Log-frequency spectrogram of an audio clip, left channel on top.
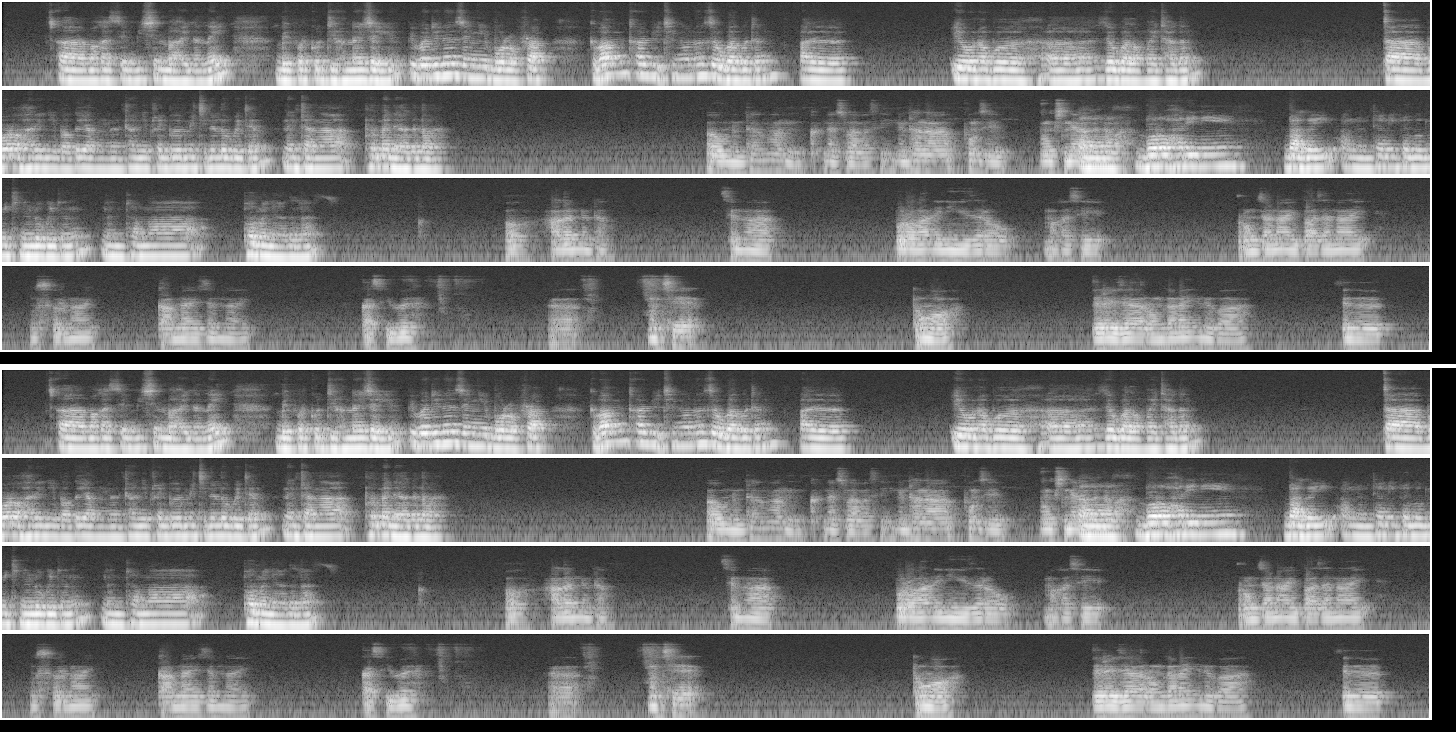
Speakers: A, on the right (about 65°); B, on the left (about 70°).
A: ओ माखासे मेसिन बाहायनानै बेफोरखौ दिहुननाय जायो बेबायदिनो जोंनि ब बर'फ्रा गोबांथार बिथिङावनो जौगाबोदों आरो इयुनावबो ओह जौगालांबाय थागोन।
B: <inaudible>
A: दा बर' हारिनि बागै आं नोंथांनि फ्रायबो मिथिनो लुबैदों नोंथाङा फोरमायनो हागोन नामा?
B: औ नोंथां आं खोनास्लाबासै नोंथाङा फंसे बुंफिननो हागोन
A: ओह
B: नामा
A: बर' हारिनि बागै आं नोंथांनिफायबो मिथिनो लुबैदों नोंथांआ फोरमायनो हागोनना
B: <inaudible> अ हागोन नोंथां जोंहा बर' हारिनि गेजेराव माखासे रंजानाय बाजानाय मुसुरनाय गाननाय जोमनाय गासैबो ओह मोनसे दङ' जेरै जाहा रंजानाय होनोबा जोङो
